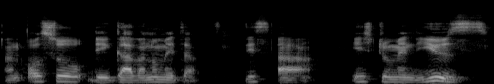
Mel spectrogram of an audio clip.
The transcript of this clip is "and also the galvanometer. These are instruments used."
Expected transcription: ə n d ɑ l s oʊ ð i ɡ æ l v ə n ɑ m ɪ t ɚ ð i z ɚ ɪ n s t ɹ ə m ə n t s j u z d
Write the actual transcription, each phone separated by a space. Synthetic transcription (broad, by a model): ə n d ɑ l s oʊ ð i ɡ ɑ v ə n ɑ m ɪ t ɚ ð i s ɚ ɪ n s t ɹ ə m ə n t j u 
